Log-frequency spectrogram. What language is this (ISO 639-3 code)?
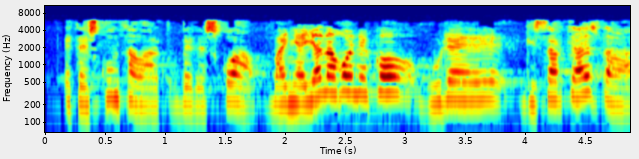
eus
